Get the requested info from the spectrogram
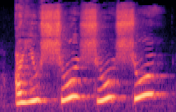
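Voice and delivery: surprised, high, loud. Narrating Amal replying to his mother's suggestion, surprised.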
